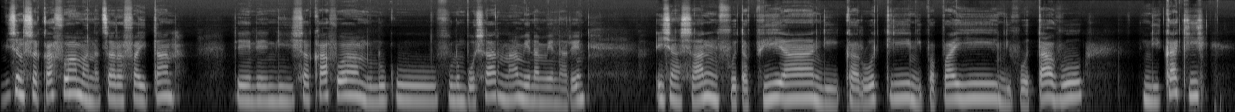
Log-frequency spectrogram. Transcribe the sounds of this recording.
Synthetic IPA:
misinisakafuəmanat͡saɾəfait̪anə̥ | d̪̥enisakafəmulukuv̥ulumbosaɾinamenəmenəɾeni̥ | izanz̥aninifut̪ab̥iənikaɾot̪inipapajiniv̥ot̪avu | nikaki

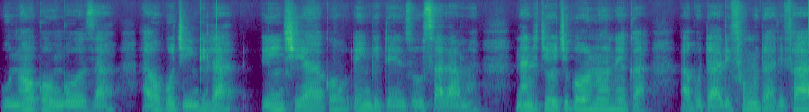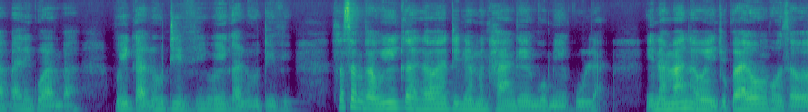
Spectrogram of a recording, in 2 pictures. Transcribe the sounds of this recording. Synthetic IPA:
unɔkɔŋɡɔzaː | ukut͡ʃiŋɡilaiɲt͡ʃijakɔɛŋɡitɛnzɔusalamanandit͡ʃiɔt͡ʃikɔnɔnɛkaːkutalifumutalifaːbalikwamba | wikalutiviwik̬aluːtivi | sasaŋɡawikalawat̬inɛmuntʰaŋɡɛŋɡumikula̰ | inamanawɛɲd͡ʒukajɔŋɡɔza

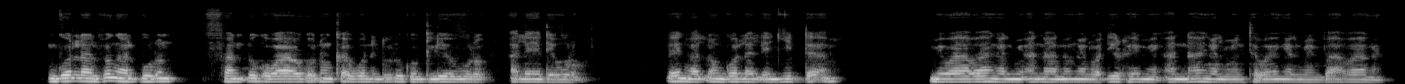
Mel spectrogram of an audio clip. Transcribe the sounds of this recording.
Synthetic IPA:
ɡɔlːalfuŋɡalɓuɾun | fanɗuɡɔwaːwaɡɔ̰ɗumkawɔnidṵɾuɡɔɡiɾewuɾɔ | alɛdɛwuɾɔ | ɓɛjŋɡalɗɔnɡɔlːalɛ̰ɲidːa̰a̰m | iwawaŋɡalmianːanɔŋɡalwaɗiɾtɛminʔanːaŋɡalminta̰waŋɡalminba̰waŋɡal

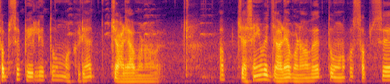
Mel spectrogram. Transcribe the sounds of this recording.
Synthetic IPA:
sɐbsepɛɦlit̪omɐkʰɽijãd͡ʒaːɭjabɐɽ̃aːʋḛː | ɐb̚d͡ʒɛːseɦiʋed͡ʒaːɭjabɐɽ̃aːʋet̪oʊnkosɐbse

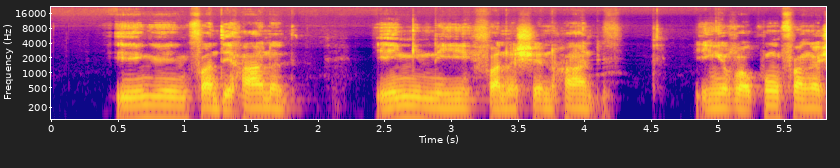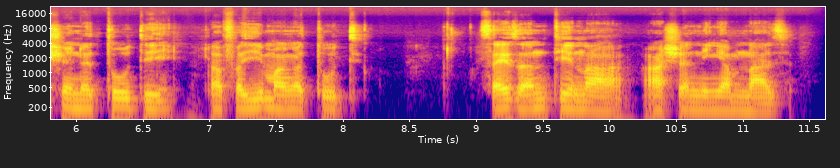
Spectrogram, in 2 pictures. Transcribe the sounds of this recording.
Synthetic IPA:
iɲinifand̪eɦanani̥ | iɲinifanaʃenihani̥ | iɲavakuŋifaŋaʃenat̪ud̪ilafəimaŋat̪ud̪i̥ | z̥ajzanit̪enəa̰ʃaniɲaminazi̥

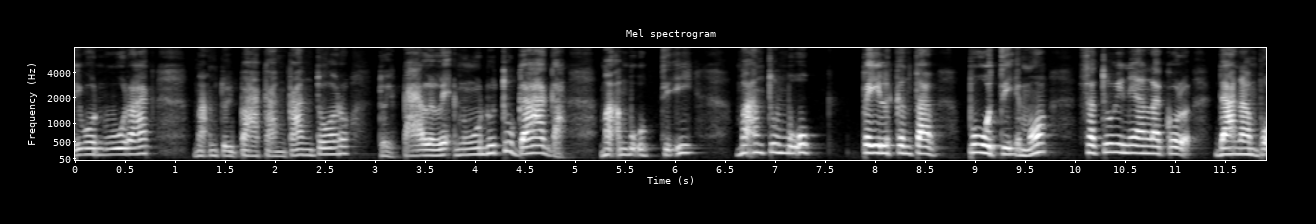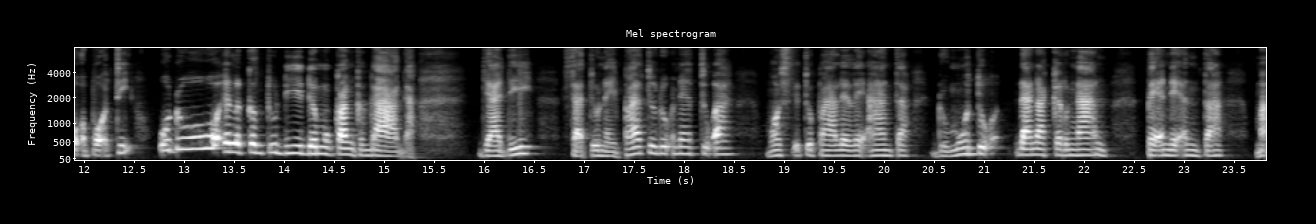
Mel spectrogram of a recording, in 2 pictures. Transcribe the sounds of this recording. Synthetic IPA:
iwɔnwuɾak̚ma̰ʔnt̪uipakaŋkant̪ɔɾt̪uipaləleʔnuudut̪uɡaɡa̰ma̰ʔmbuʔuk̚t̪iʔimaʔnt̪umbuʔuk̚ | peiləkənt̪a | put̪iʔmo | sat̪uwinianlakodanampoʔpoʔt̪iʔ | uduwoʔiləkənt̪udidəmukaŋkəɡaɡa̰ | d͡ʒadi | sat̪uneipat̪uduʔnet̪uʔa | most̪it̪upaleleʔant̪adumut̪uʔdanakərəŋanpeneʔənt̪a | ma̰

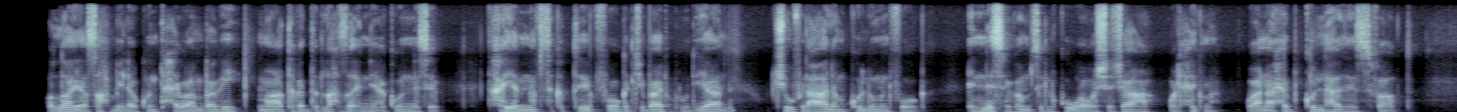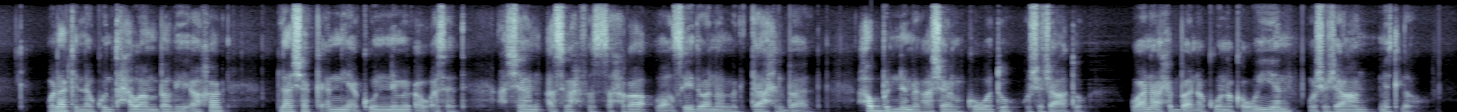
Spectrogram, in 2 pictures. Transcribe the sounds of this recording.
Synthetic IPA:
wɑlˤːɑːhjasˤɑħbilawkʊnt̪ħajwaːmbaɣimaʔat̪aɣad̪ːad̪lɑħzˤɑʔɪnːiʔakuːnːɪsɾ | t̪xajːalnafsḁkt̪t̪ˤːiːɡfoːɡɪld͡ʒɪbaːlwɪlwʊd̪jaːn | wɪt̪ʃuːfalʕaːlamkʊlːumɪnfoːɡ | ʔɪnːɪsɾːɑmzɪlqʊwːawɪʃːad͡ʒaːʕawɪlħɪkma | wɪʔanaʔaħabːkʊlːhaːðɪhɪsˤːɨ̥fɑːt̪̚ˤ | wɪlaːkɪnlawkʊnt̪ħawaːmbaɣiʔaːxɪɾ | laʃakːʔa̰nːiʔakuːnːɪmɾʔa̰wʔa̰sad̪ | ʕaʃaːnʔɑsˤɾˤɑħfisˤːɑħɾˤɑːʔwɪʔɑsˤiːd̪uʔanamɪɾt̪aːħɪlbaːl | ʔaħabːɪnːɪmɾʕaʃaːnqʊwːat̪uwɪʃad͡ʒaːʕt̪ʊ | wɪʔanaʔaħabːʔanʔakuːnaqɑwɪjːanwɪʃʊd͡ʒaːʕanmɪθlʊ

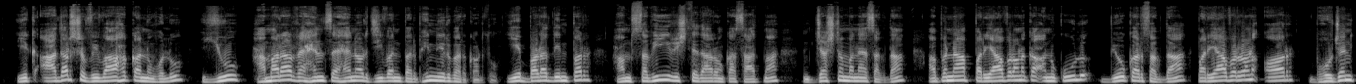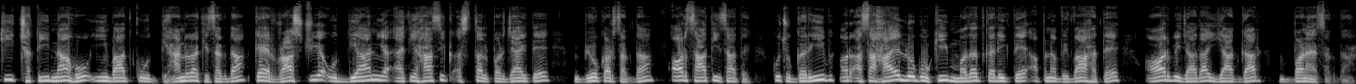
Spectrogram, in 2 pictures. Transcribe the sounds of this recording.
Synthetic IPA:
eːkaːd̪əɾʃʋɪʋaːɦkanʊʋɦolujuːhɐmaːɾaɾɛɦənsɛɦənɔːɾd͡ʒiːʋənpɐɾbʱinɪɾbʱəɾkɐɾt̪o̰ːjeːbɐɽad̪ɪnpɐɾ | hɐmsɐbʱiɾɪʃt̪eːd̪aːɾõkasaːt̪ʰma | d͡ʒɐʃnmɐnaːsɐk̚d̪a | ɐpnapɐɾjaːʋəɾəɽ̃kaɐnʊkuːlbjoːkɐɾsɐk̚d̪apɐɾjaːʋəɾəɽ̃ɔːɾbʱoːd͡ʒənkit͡ʃʰɐt̪inaɦoĩːbaːt̪kod̪ʱjaːnɾɐkʰisɐk̚d̪akɛːɾaːʃʈɾiːjəʊd̪jaːnjaʔɛːt̪ɪɦaːsɪkɐst̪ʰəlpɐɾd͡ʒaːɪt̪e | bjoːkɐɾsɐk̚d̪aɔːɾsaːt̪ʰisaːt̪ʰ | kʊt͡ʃʰɡəɾiːbɔːɾɐsəɦaːjloːɡõkimɐd̪əd̪kəɾɪk̚t̪eʔɐpnaʋɪʋaːɦt̪ẽ | ɔːɾbʱid͡ʒjaːd̪ajaːd̪ɡaːɾbɐɽ̃asɐ̰k̚d̪a̰ː

